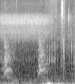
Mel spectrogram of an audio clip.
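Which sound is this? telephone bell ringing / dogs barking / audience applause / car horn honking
dogs barking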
